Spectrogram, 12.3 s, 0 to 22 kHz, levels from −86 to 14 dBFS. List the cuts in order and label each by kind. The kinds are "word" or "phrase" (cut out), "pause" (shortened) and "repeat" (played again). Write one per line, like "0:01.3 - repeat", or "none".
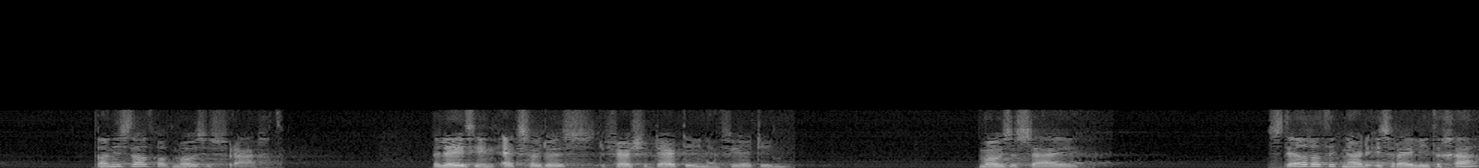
none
